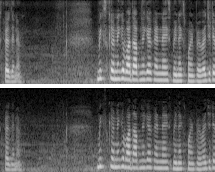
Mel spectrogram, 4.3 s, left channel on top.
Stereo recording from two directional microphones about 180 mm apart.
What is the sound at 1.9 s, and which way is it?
A woman's voice, 35° left (ahead or behind).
